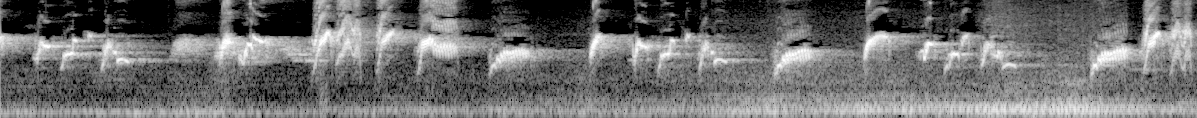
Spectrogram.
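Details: Lively double-voice (giọng kép) singing from a 'mơ' red-whiskered bulbul: dense, rapid sequences of sweet whistles stepping down in pitch, repeated phrase after phrase, over a faint low hum.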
